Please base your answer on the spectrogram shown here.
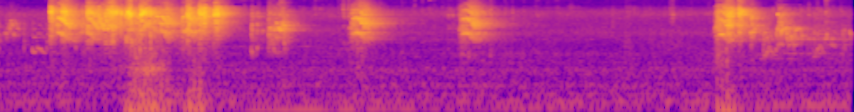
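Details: Budgerigars chirping: bursts of harsh, scratchy high chatter around the first two seconds, then separated short squawky notes at intervals, a final raspy burst near the end.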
